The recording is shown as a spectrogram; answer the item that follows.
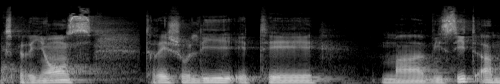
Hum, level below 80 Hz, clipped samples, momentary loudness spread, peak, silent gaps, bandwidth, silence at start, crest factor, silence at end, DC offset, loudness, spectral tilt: none; -32 dBFS; under 0.1%; 16 LU; -4 dBFS; none; 15.5 kHz; 0 s; 14 dB; 0 s; under 0.1%; -19 LUFS; -4.5 dB/octave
